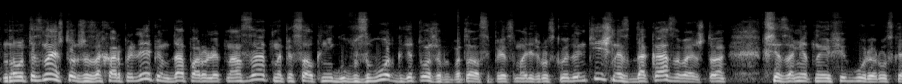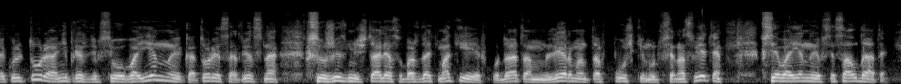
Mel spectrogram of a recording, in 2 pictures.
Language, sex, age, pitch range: Russian, male, 40-59, 125-155 Hz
